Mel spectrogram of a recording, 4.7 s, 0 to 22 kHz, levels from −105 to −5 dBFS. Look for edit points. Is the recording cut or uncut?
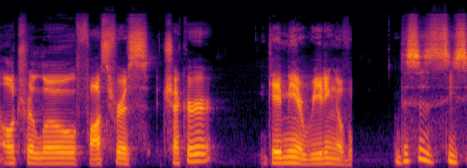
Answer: cut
